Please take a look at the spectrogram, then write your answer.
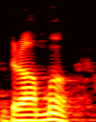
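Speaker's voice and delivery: ordinary delivery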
